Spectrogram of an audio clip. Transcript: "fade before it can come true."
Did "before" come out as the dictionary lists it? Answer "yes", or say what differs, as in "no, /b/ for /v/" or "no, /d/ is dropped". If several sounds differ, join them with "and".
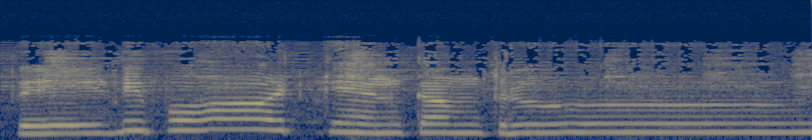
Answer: no, /p/ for /f/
